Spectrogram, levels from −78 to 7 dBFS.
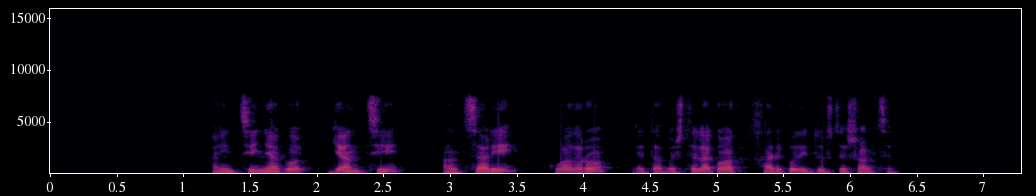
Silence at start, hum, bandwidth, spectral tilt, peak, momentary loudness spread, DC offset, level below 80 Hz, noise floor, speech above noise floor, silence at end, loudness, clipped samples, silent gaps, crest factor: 1.2 s; none; 7.6 kHz; -5 dB/octave; -20 dBFS; 9 LU; under 0.1%; -70 dBFS; -89 dBFS; 52 dB; 0.9 s; -39 LUFS; under 0.1%; none; 20 dB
